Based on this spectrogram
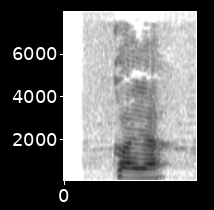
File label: "toaya", moore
